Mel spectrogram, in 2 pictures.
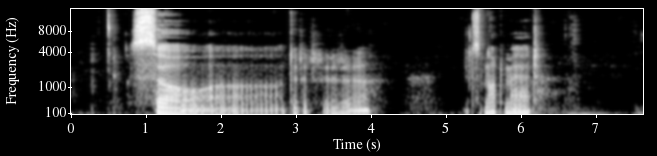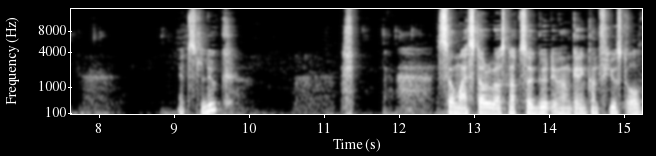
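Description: An elderly man talks calmly into a close microphone.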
